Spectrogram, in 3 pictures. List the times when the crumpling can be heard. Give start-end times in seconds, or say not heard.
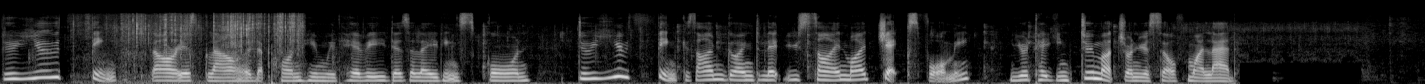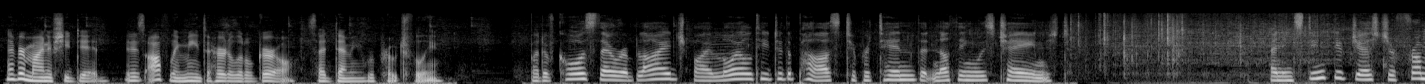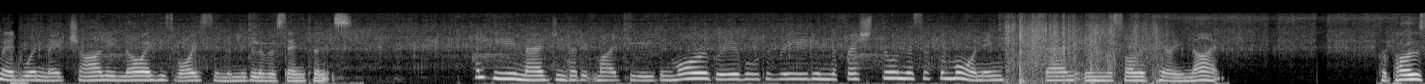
0.7-3.0, 24.9-26.1, 38.5-40.2.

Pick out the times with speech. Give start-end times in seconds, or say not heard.
0.0-12.3, 14.3-18.9, 19.6-25.0, 26.9-32.1, 33.2-40.8, 42.2-42.7.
